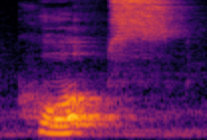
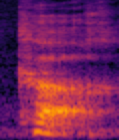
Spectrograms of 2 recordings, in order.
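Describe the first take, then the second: First: The word ends with a 'ps' sound. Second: The word ends without a 'ps' sound. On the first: The speaker calls it wrong. "not corpse" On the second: The speaker calls it right. "Let's say it right"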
